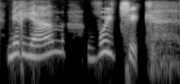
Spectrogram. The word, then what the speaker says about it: Myriam Wojcik: Et c'est un plaisir et un honneur également que je vous présente mon historienne préférée, Myriam Wojcik. Bonjour Julie. Est-ce que je l'ai prononcé comme il faut, Oui, tu l'as Myriam?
